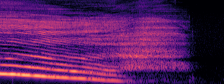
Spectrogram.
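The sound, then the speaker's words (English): A single long, drawn-out yawn from one person during a guided breathing and stretching exercise, fairly loud, its voiced tone sliding downward in pitch before trailing off into a breathy exhale. “and if it's early morning for you, or any time actually, you can yawn”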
